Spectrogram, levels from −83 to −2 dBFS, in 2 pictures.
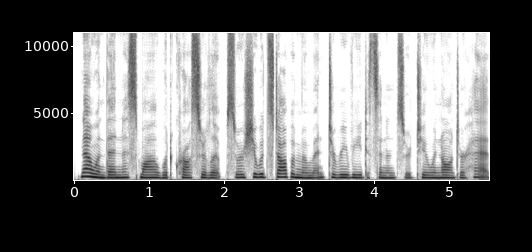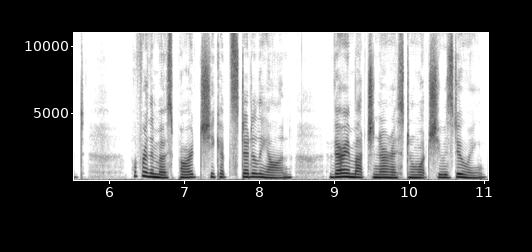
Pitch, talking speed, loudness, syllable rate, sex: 215 Hz, 235 wpm, -18 LUFS, 5.3 syllables/s, female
